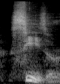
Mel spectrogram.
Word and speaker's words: Caesar: Les singes ont quant à eux survécu dans la forêt environnant San Francisco et forment une communauté soudée dirigée par César. Vous pouvez le prononcer Caesar.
